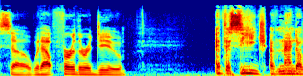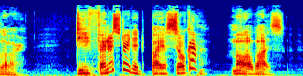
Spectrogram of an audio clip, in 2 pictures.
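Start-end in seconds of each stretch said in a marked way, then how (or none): 2.7-7.3 pitched-up, croaking voice. Saying a line in a voicemail after announcing it: Yoda voice. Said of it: "you needed to hear it in Yoda's voice".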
